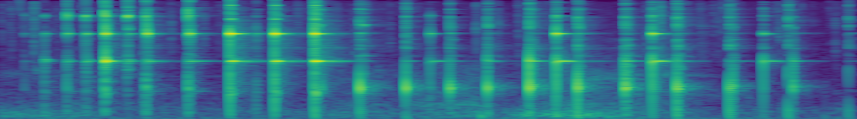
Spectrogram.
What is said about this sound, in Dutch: Ik zal uh, eh, Jingle Bells nabootsen met mijn uh, leeg glas eh, advocaat.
